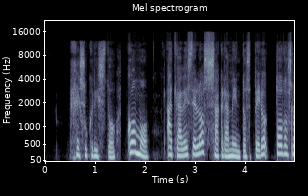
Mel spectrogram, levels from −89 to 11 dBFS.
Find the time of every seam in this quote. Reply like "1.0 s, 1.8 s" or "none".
1.5 s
